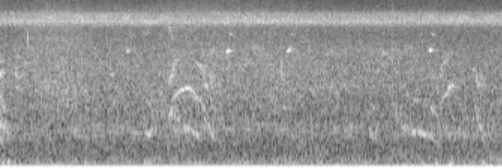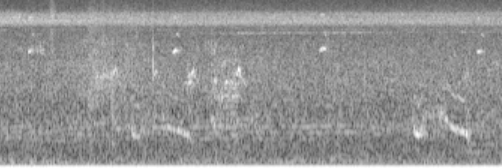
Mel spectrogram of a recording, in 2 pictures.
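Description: Birds calling: short chirps that rise and fall in pitch, repeated every second or two, over a steady high hiss.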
